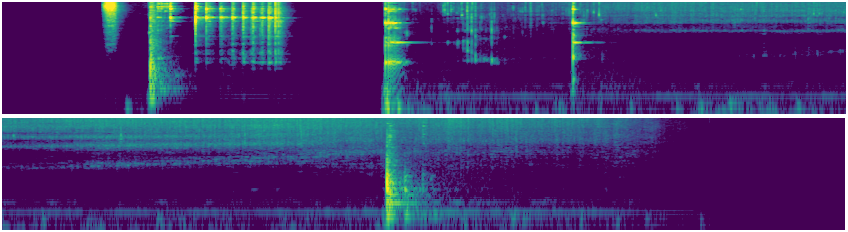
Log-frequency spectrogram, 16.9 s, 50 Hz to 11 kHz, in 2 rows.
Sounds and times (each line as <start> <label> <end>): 3.9 clink 4.2
3.9 pouring into a glass 14.8
4.3 fizz 15.2
5.8 clink 6.0
12.0 Opening a bottle 13.3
